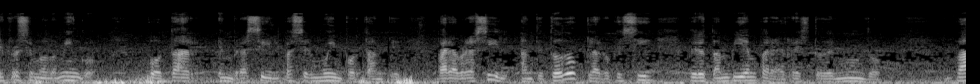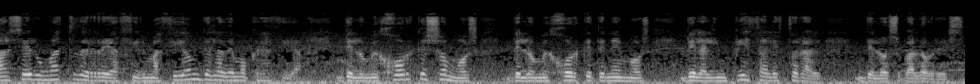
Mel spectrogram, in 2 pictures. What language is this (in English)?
Spanish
